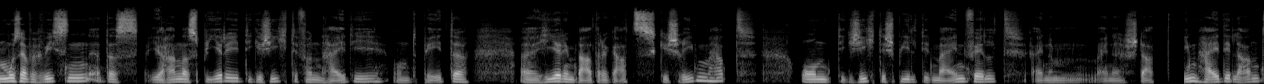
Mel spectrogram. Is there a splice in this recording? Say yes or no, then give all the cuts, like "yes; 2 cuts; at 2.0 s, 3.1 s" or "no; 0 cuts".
no; 0 cuts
